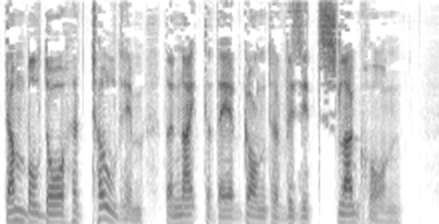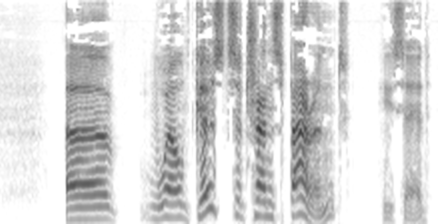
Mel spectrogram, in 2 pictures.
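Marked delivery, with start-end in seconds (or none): 5.0-7.9 hesitant Harry. A narrator's reading. Harry answers unsure.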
